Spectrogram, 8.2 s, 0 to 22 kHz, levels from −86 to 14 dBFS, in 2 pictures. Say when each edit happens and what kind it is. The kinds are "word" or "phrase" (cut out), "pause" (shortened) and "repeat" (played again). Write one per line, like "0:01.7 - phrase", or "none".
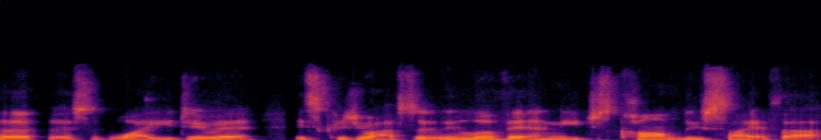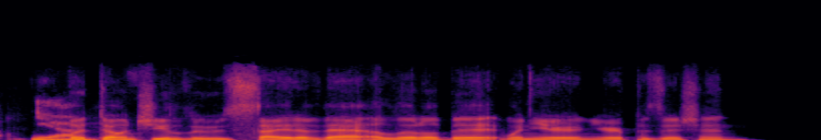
0:01.4 - pause
0:04.2 - pause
